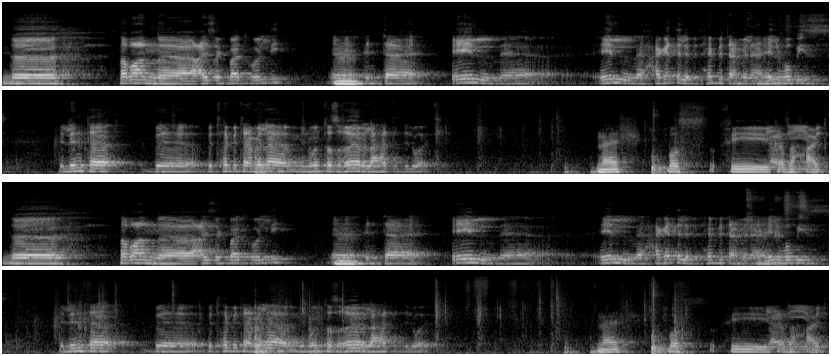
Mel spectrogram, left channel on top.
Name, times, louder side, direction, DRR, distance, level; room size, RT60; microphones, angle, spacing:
voice 1, 0.1-2.8 3.2-4.2 4.5-8.3 8.8-12.5 15.9-16.5, left 2 dB, 25° left, 4 dB, 1.2 m, -24 dB
voice 2, 3.3-3.6 14.2-14.6 14.9-16.5, left 5 dB, 60° left, 12 dB, 0.4 m, -21 dB
sound 1, 7.4-15.2, right 3 dB, 40° right, 0.5 m, -37 dB
16.0 x 5.5 x 8.1 m, 0.71 s
head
